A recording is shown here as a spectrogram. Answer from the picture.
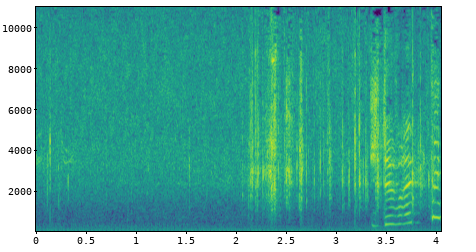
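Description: Quiet room tone for about two seconds, then short crisp clicks or hissing sounds, and a voice starts speaking near the end.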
